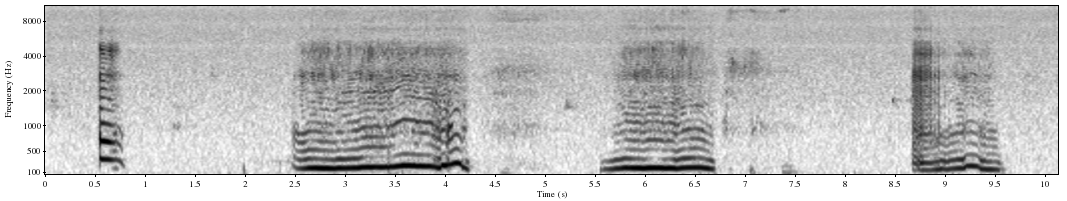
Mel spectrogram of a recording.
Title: Paris my cat snoring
